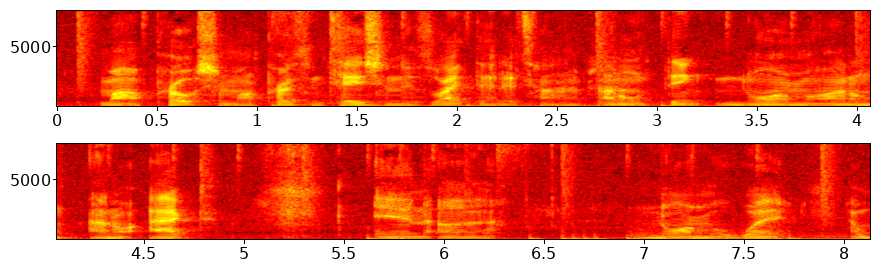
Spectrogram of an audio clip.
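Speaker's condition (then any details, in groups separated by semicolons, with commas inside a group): No condition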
